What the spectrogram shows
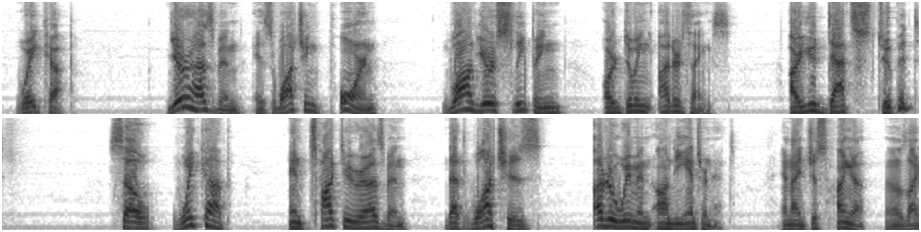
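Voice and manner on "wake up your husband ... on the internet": nasty, cutting, harsh and mean scolding tone. Retelling telling off a customer on the phone before hanging up, retelling being very mean. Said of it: "I was very, very mean".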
